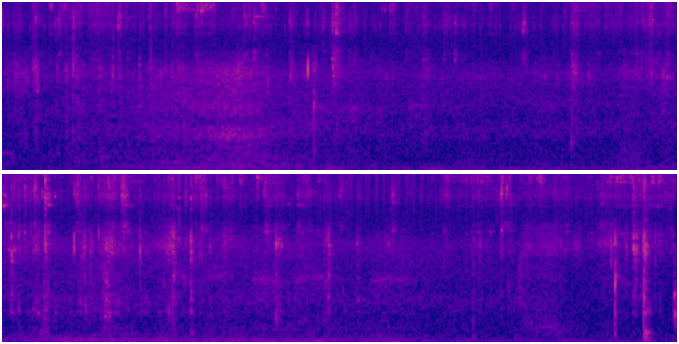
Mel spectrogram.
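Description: Near silence with faint scattered clicks, rustles and light metallic jingles of gear being handled and carried.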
